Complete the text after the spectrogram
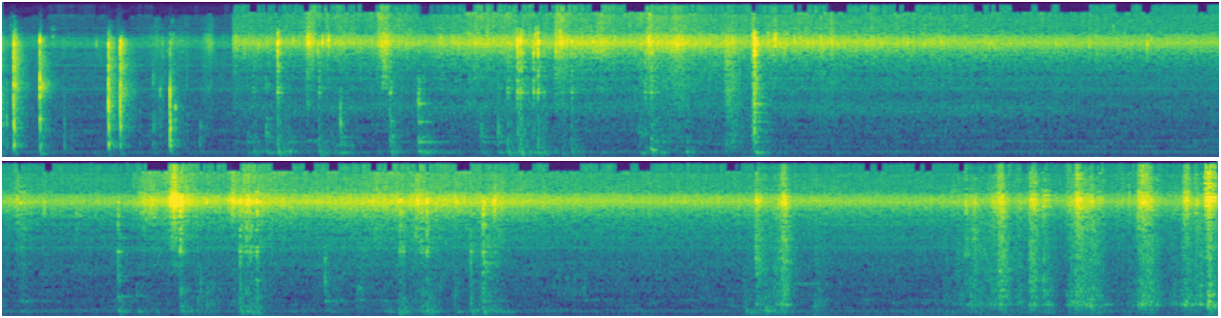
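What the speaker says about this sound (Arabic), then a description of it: "هنجيب هنا حله، نحط شويه زيت" Oil heats in a cooking pot while a koshari tomato sauce is prepared, with scattered close clatters, scrapes and light sizzling that come and go over a steady low hum. No voices are heard.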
